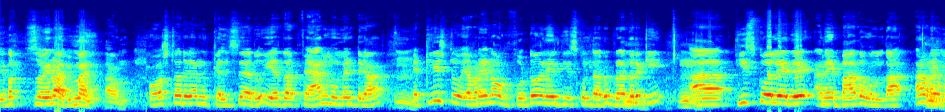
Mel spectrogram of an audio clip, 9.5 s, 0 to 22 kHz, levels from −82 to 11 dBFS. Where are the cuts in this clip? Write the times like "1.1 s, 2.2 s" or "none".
1.4 s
